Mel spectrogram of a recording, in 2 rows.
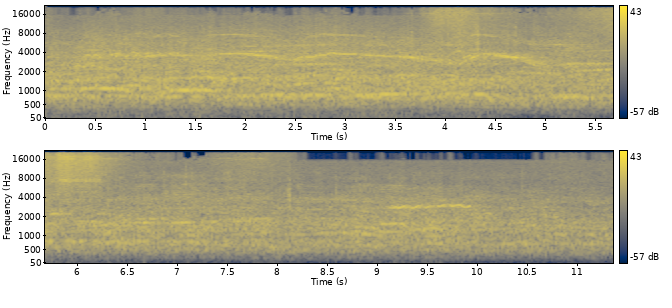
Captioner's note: wild applause and cheering for 22 seconds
